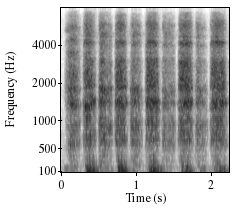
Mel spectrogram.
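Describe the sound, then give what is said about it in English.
A person imitates their dog Tito panting: about ten quick, breathy huffs in a steady, rapid rhythm, loud and harsh, with no talking. “I'll pretend to be Tito.”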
